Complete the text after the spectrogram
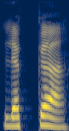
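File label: "lok" ergative, Archi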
